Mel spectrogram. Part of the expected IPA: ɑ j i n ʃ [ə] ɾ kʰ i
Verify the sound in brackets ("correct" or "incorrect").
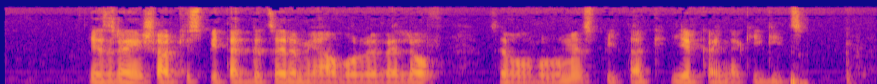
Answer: incorrect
